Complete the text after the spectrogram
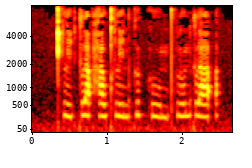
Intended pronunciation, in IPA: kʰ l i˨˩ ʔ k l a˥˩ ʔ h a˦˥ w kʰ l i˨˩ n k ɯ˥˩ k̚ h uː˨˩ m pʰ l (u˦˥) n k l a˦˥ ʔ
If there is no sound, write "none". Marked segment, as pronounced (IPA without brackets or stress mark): u˦˥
